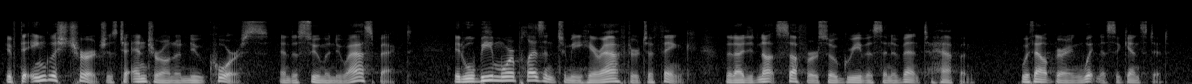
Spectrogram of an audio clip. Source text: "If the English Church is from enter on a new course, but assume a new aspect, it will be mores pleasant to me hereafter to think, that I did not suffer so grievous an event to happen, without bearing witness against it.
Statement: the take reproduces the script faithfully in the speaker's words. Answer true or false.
false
